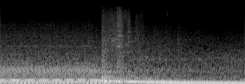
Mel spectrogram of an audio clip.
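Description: A car crashes into another car with a loud thud.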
